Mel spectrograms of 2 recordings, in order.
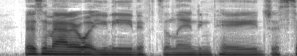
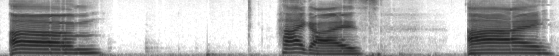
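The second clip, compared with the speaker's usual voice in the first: put-on high voice; 9 semitones higher, 4 dB louder, much slower than usual. Showy put-on greeting voice.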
